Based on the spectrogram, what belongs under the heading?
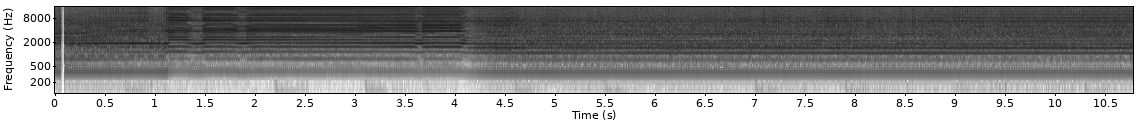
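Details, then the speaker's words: Team Associated Apex RC car in a bearing benchmark, starting cold at 61°F: a loud, piercing, steady scream wavers early, then holds at full throttle, above 400 watts. Driveline drag from a vibrating driveshaft. "this car actually when I went to full throttle it actually went in excess of 400 watts plus she backed the throttle off about half way and yeah that thing was screaming"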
